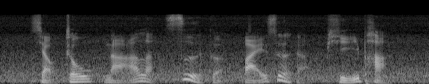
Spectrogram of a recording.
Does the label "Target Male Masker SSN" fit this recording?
Yes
